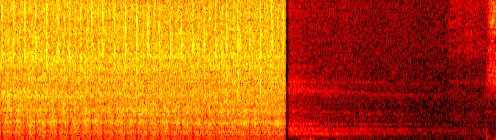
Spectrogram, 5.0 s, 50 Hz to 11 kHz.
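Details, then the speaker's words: Hyundai/Kia G4ED engine running with a crisp, steady tick about three or four times a second; sounds like a failed hydraulic lifter, though not 100% certain as relatively new lifters were fitted (suspected factory defect). "Очень напоминает стук гидрокомпенсатора и Вполне возможно что действительно стучит именно гидрокомпенсатор"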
